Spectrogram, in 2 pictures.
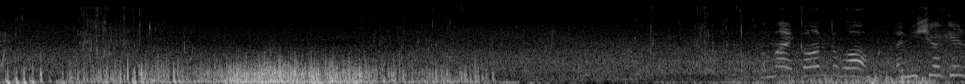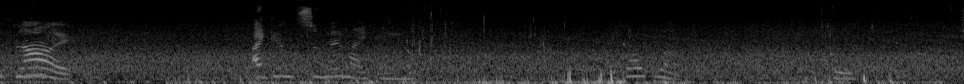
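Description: Shallow water laps gently.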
